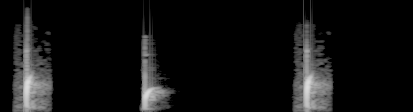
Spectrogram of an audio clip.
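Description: Three short cartoon pop sound effects, each under a fifth of a second and spaced well under a second apart, the middle one lower with a quick upward slide. These are the pops of a subscribe end-card animation as its like, subscribe and bell buttons appear.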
